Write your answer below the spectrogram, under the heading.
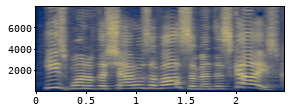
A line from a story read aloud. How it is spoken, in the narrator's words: cried a woman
